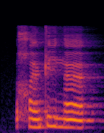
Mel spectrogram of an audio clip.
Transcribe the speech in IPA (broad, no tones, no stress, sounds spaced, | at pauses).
χ ẽ ʈ i n̪ æ̃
